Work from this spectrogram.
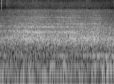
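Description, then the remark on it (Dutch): A steady, loud mechanical roar from a passing train, heard while walking along the Demer river, fills the whole stretch, a dense low rumble with a rushing hiss on top and no voices. “Dat is de trein die je hoort.”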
